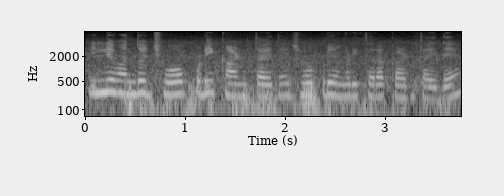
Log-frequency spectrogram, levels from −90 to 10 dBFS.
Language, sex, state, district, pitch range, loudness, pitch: Kannada, female, Karnataka, Mysore, 205-250 Hz, -24 LUFS, 225 Hz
